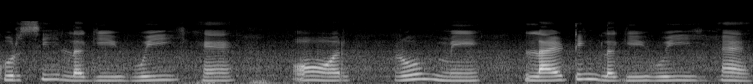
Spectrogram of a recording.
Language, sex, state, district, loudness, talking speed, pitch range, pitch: Hindi, female, Madhya Pradesh, Katni, -22 LUFS, 90 wpm, 180-200 Hz, 185 Hz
